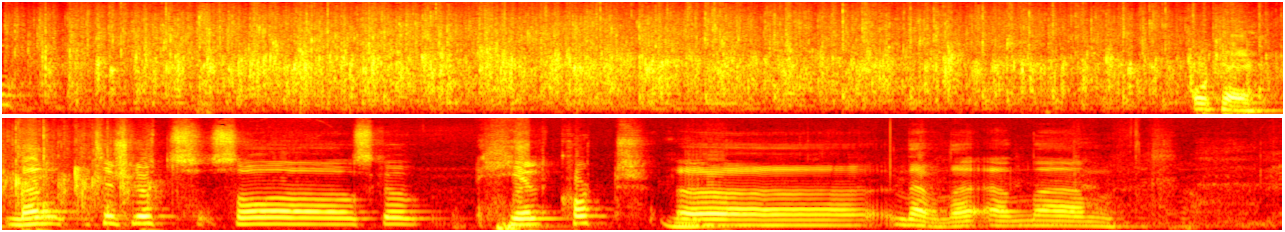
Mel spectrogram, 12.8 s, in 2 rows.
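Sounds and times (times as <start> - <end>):
applause from a small group: 0.0 - 7.3
speech: 6.0 - 12.2.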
